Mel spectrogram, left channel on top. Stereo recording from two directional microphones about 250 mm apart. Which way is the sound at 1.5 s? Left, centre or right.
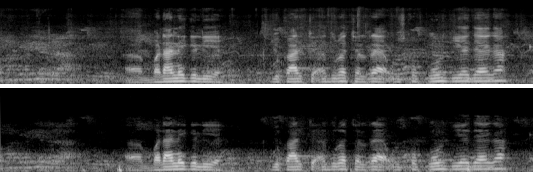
Left.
